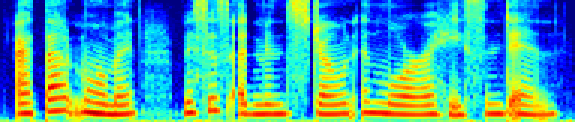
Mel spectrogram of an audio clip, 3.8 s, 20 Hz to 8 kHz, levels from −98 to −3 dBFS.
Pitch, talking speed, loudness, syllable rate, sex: 240 Hz, 140 wpm, -17 LUFS, 5.0 syllables/s, female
